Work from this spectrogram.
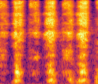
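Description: Saw cutting through the main stem of a coffee tree during pruning, three loud rhythmic rasping strokes close by with no talk.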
